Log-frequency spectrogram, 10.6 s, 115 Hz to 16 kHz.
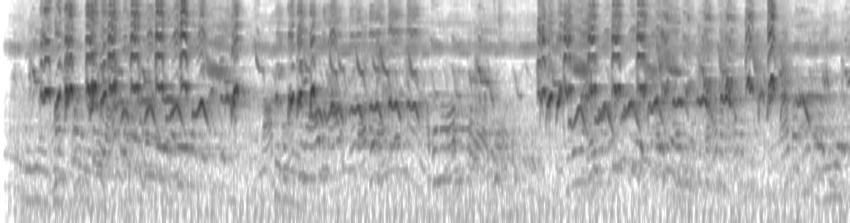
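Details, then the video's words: Over fifty birds gathered in a single tree on a Friday morning, 22 March 2024, chirping together in a dense overlapping chorus of quick squeaky notes and short whistles, with a brief lull before the chatter resumes. "பறவைகள் எழுப்பும் சத்தம் || Birds chirping sound"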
